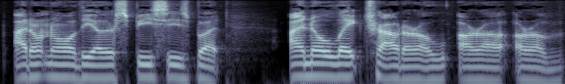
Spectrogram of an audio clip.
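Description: In a very clean recording with a silent background, a man of medium pitch speaks at a moderate pace in a flat monotone. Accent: Upper Midwest. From Minnesota. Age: 30s. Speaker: podcast host. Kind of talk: casual chat.

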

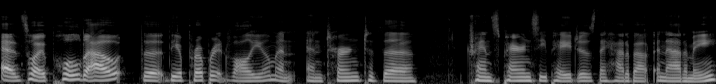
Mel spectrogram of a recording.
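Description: A woman with an American accent speaks in an ordinary speaking voice, at a fairly low pitch and a moderate pace with fairly even intonation. The sound is dry and close with no echo, on a very clean recording with a silent background. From US West Coast, Los Angeles. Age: 30s. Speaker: sex and intimacy coach, author. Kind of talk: casual interview.

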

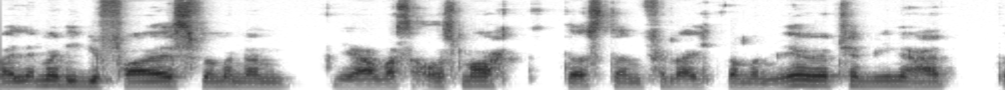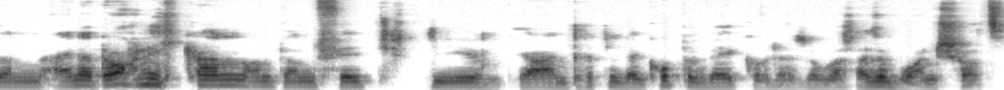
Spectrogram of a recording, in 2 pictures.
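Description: A man speaks at a moderate pace in a plain, everyday voice, his fairly high pitch held in fairly even intonation. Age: 50s. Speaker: tabletop game designer. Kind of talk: panel discussion.

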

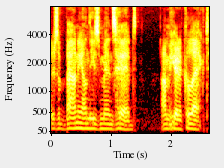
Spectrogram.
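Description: A man's put-on character voice, growling and raspy, at medium pitch, fairly quick and monotone. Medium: read story. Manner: calm, low growl.

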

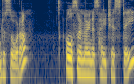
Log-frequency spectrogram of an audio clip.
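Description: Recorded very cleanly against a silent background, a woman with an Australian accent talks at a moderate pace with ordinary pitch variation. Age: 40s. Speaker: podcast host. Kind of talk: casual monologue. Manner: halting.

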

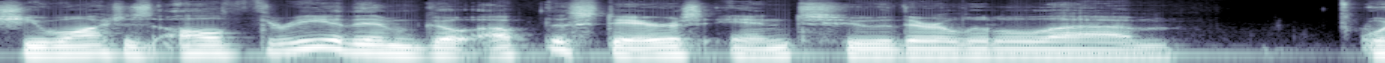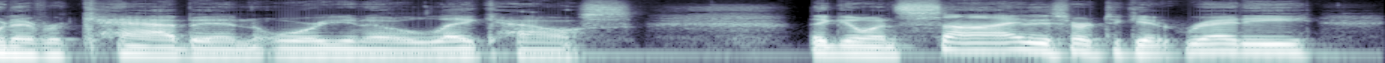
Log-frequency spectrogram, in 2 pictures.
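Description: A man at a medium pitch, moderate pace and lively intonation. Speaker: paranormal podcast host. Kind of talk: casual chat. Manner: slight tongue-tie, stumbles on sibilants.

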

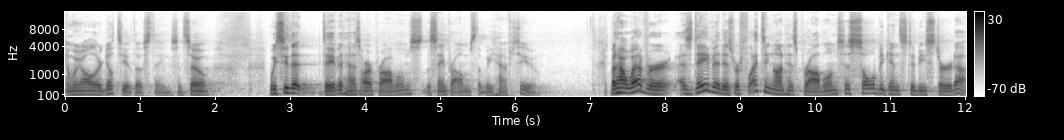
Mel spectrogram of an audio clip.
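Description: A plain, everyday voice at a moderate pace, with lively intonation and big swings in loudness, on a very clean recording with a silent background. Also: man, medium pitch for a man. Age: 30s. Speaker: pastor. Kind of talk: sermon. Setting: church.

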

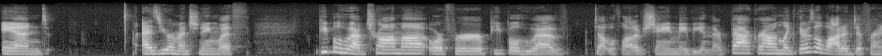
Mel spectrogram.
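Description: In a very clean recording with a silent background, a woman with an American accent talks at a fairly quick pace in a medium pitch, her intonation lively and her tone bright and sharp. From Minnesota, US Midwest. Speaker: personal trainer. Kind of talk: casual interview chat.

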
